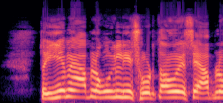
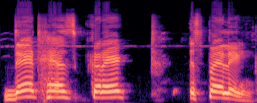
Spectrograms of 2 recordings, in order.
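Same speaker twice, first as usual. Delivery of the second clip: slow read-out; much slower than usual. Shown as a demonstration. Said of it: "ये कह रहा है".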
